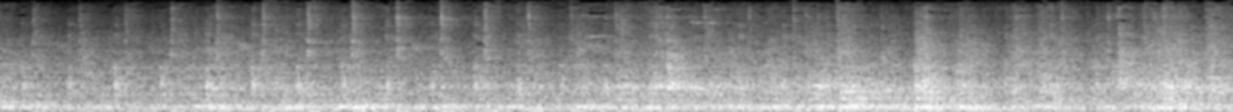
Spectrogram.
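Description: Marker scratching on a whiteboard as a short line of words is written, over a steady low mechanical hum.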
